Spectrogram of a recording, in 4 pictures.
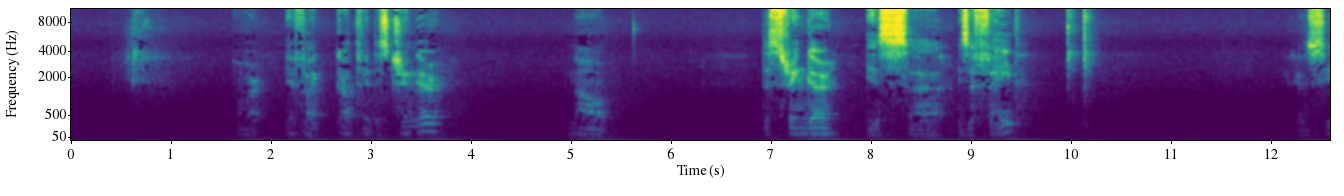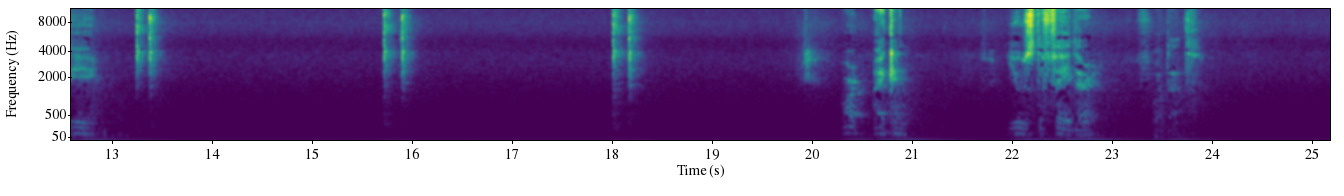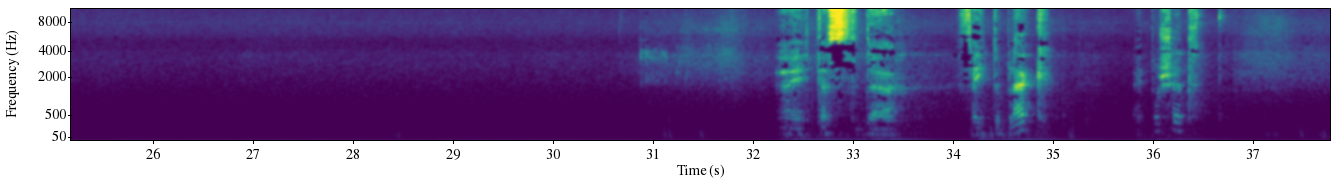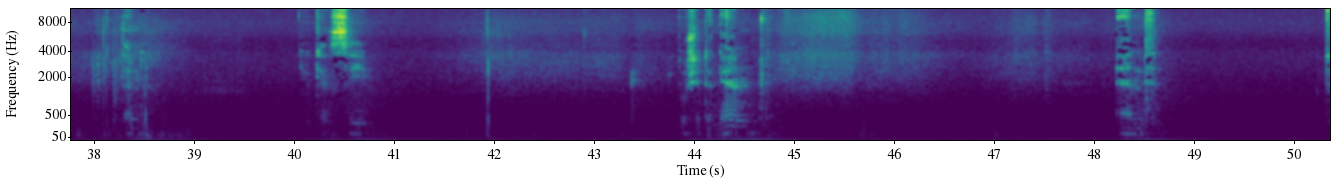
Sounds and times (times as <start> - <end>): Inside, small room: 0.0 - 50.3
Speech: 1.6 - 3.9, 5.0 - 5.5, 6.9 - 9.7, 12.2 - 13.0, 20.3 - 21.1, 22.0 - 24.0, 32.2 - 35.2, 35.8 - 36.7, 38.2 - 38.6, 40.0 - 40.9, 43.8 - 44.9, 48.2 - 48.8.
